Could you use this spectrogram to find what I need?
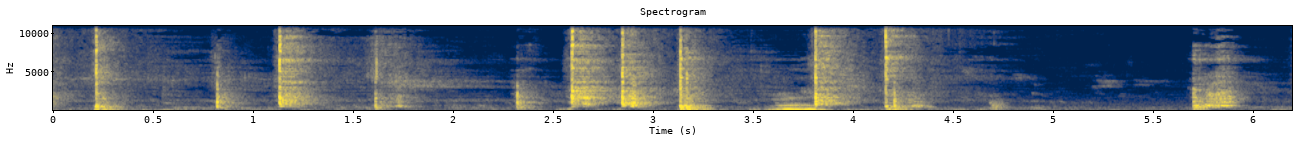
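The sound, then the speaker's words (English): Metal utensil scraping and clinking in a pan while scrambling real eggs with Gouda cheese: many sharp, irregular clicks and taps, some louder than others, with a softer sizzle or scrape between them. “Them real eggs. Scrambling. Mm-hmm. Put a little. Now we got Gouda cheese we're going to use in this thing today. Put a little cheese in these eggs.”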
